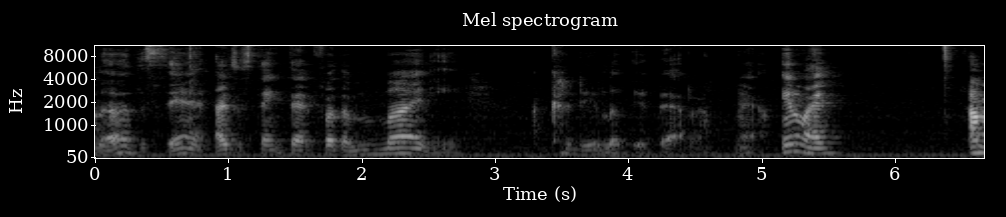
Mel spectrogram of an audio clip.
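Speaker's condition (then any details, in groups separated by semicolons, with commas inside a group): No condition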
